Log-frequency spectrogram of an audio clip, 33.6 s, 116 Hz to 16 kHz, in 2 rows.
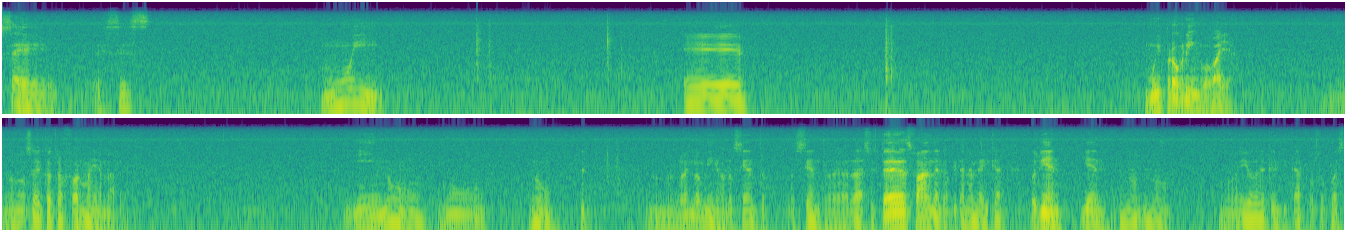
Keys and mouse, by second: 6.1 w, 7.7 w, 11.1 l, 12.9-15.4 drag, 15.9 click, 19.7 click, 24.5 r, 26.8 click, 29.3 click, 30.5 click, 32.1 click.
